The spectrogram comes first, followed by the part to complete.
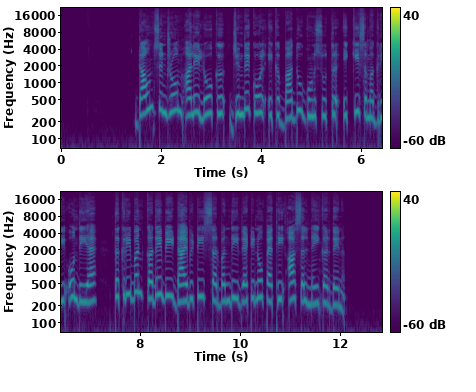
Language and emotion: Dogri, neutral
